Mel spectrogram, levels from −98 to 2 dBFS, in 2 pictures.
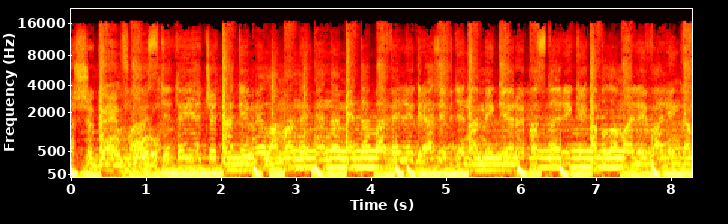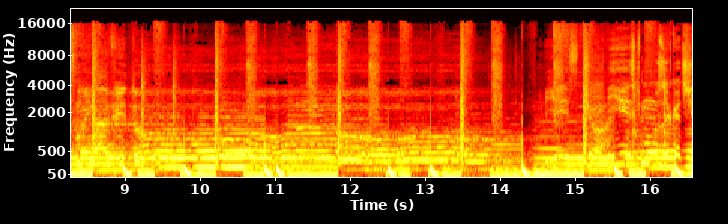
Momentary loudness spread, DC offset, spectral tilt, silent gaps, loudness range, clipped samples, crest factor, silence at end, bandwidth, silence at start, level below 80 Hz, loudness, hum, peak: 4 LU; 1%; -5.5 dB/octave; none; 2 LU; under 0.1%; 12 dB; 0 s; 17 kHz; 0 s; -18 dBFS; -14 LUFS; none; 0 dBFS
